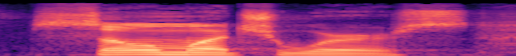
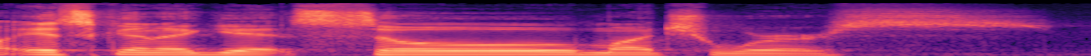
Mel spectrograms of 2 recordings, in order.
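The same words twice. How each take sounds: First: Slow grave echo. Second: Slow grave warning. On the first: Echoed warning. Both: Real, not acted.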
